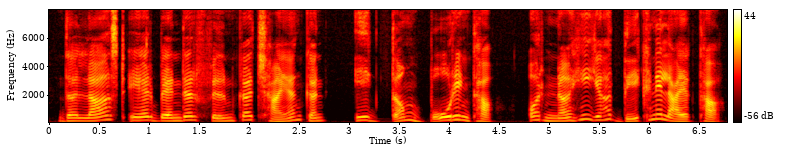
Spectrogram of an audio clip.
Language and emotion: Hindi, disgusted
